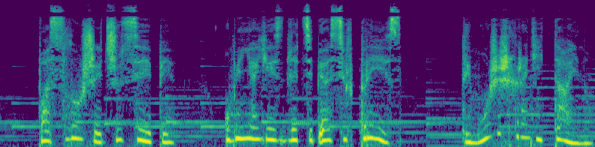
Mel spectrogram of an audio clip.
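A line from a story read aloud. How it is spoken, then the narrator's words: Excited whisper. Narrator (Russian): Девушка взволнованно шепотом сказала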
